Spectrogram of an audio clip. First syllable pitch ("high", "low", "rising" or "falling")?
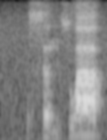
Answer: low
